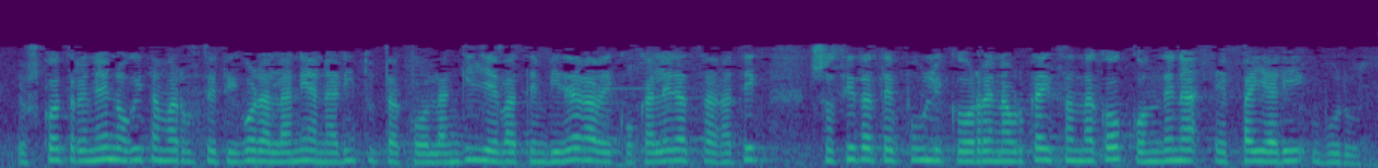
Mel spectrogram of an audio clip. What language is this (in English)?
Basque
